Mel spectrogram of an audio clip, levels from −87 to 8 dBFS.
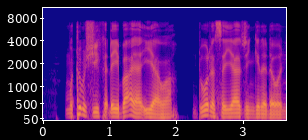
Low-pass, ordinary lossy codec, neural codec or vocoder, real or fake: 7.2 kHz; none; none; real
